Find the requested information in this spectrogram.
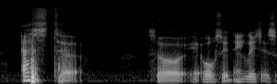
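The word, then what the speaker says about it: ester: Right and this one is pronounced "es-ter".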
